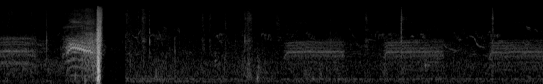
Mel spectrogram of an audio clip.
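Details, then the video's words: Crows in the evening: a sharp, loud knock comes first, then three fainter, flat, even-pitched caws follow at steady intervals of about a second. "Krähenabend / Crow evening"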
